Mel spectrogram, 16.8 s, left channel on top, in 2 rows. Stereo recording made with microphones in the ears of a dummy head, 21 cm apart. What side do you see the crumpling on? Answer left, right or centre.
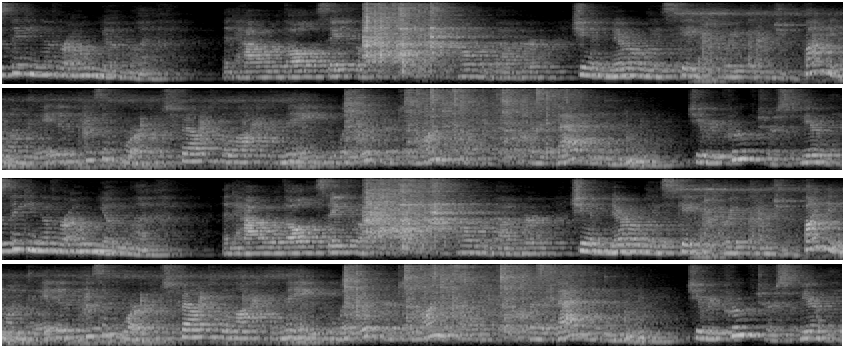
left.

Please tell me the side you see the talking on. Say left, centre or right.
right.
